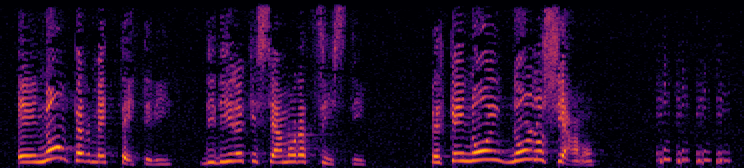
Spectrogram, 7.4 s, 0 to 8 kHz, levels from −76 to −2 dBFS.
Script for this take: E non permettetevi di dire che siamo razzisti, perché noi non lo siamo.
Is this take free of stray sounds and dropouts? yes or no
no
